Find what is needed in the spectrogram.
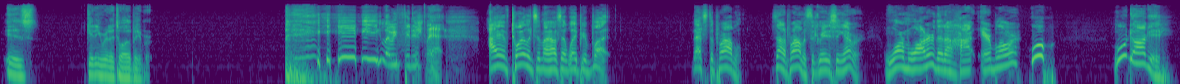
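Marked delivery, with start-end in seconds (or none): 4.3-6.7 laughing. Real, not acted. Laughing through his own joke. 15.5-17.6 excited whoop. Real, not acted. Host whooping to listeners over his fancy toilet, high excited yelp.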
